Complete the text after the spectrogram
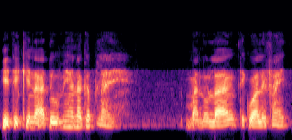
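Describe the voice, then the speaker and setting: A man's voice: lowish voice, normal speed, slightly rough. A man with an Ilocano accent playing a resigned young jobless husband in a radio drama. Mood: resigned, subdued. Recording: dull lo-fi old radio recording.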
